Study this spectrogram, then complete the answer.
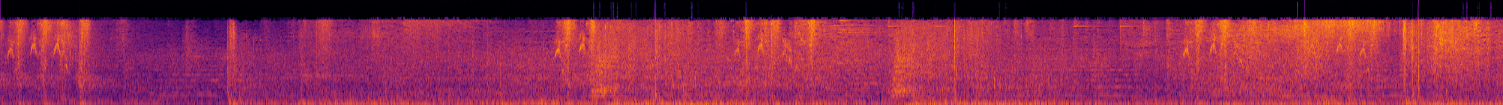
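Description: Confringo and Expelliarmus spell blasts in Hogwarts Legacy go off as loud, repeated booming bursts over a dense, continuous game soundscape of thuds and crackles.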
